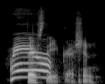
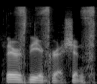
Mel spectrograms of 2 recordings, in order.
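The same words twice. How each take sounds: First: Squeaky high mock voice. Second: Said in the usual way. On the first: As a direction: squeak it out playfully. Mock squeal after cat hiss.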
